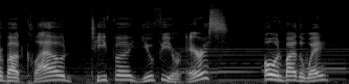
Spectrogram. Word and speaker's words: Aeris: In Japanese, Aeris' name is written Earisu, or Earisu. See that character there? That's the Su kana. And when you pronounce this character in Japanese, there's a tendency to drop the U sound at the end, in this case giving Aeris.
